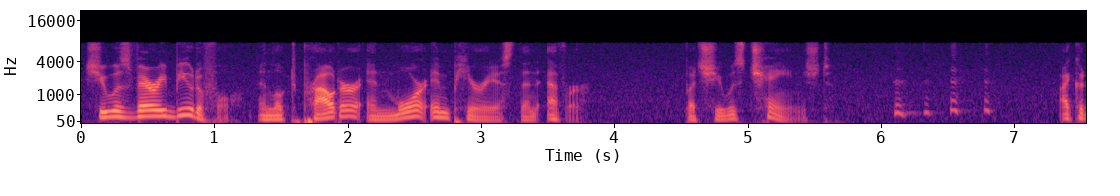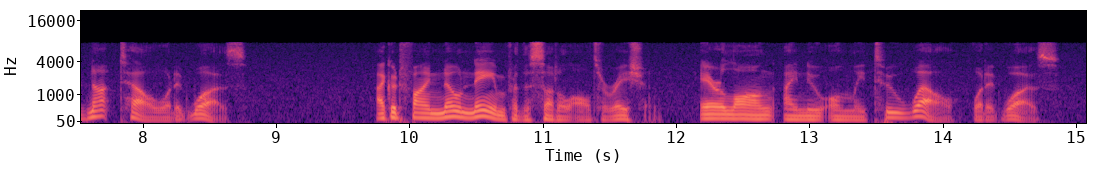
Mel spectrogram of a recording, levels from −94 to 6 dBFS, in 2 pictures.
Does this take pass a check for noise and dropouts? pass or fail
fail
